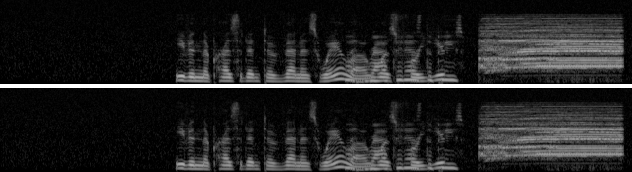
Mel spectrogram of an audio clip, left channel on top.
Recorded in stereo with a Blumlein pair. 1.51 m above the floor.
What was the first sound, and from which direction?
A woman speaking, 5° left.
